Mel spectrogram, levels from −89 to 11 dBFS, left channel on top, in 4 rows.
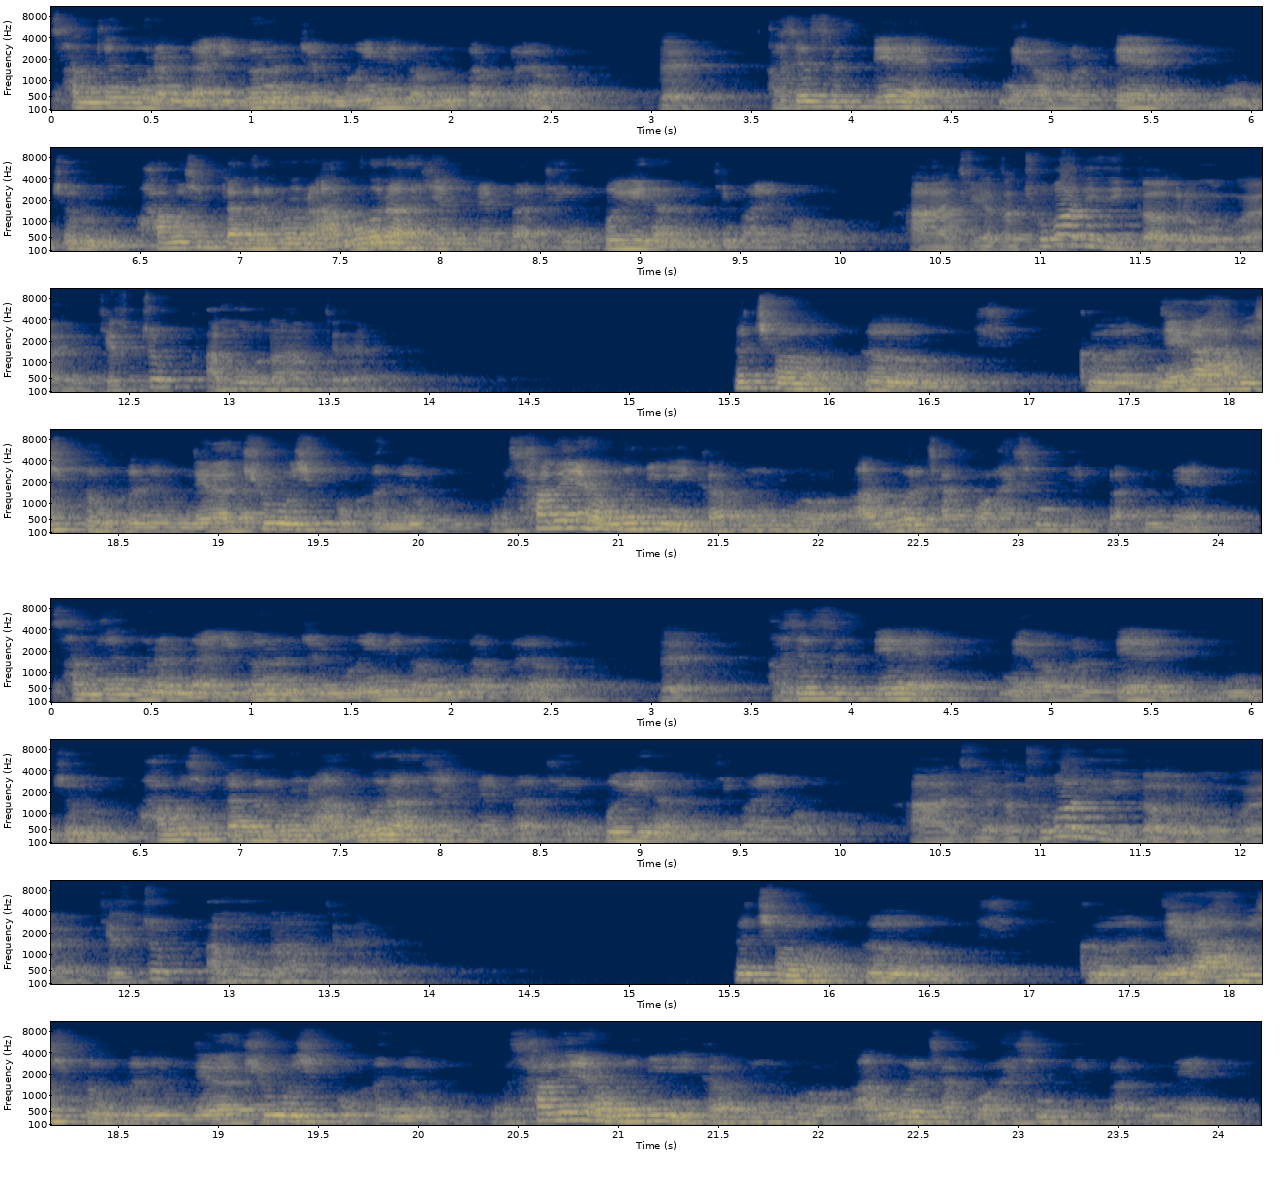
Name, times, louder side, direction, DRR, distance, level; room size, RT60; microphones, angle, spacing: voice 1, 0.0-2.6 3.6-9.9 15.5-16.8 17.3-24.0, equal, 85° left, 3 dB, 0.8 m, -24 dB
voice 2, 10.3-13.8, left 1 dB, 30° left, 2 dB, 0.6 m, -30 dB
6.1 x 2.8 x 2.5 m, 0.92 s
head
